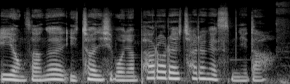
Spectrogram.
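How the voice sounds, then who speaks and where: Over music in the background, a woman speaks at a moderate pace in a medium pitch with lively intonation. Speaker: illustrator. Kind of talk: vlog voice-over narration.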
